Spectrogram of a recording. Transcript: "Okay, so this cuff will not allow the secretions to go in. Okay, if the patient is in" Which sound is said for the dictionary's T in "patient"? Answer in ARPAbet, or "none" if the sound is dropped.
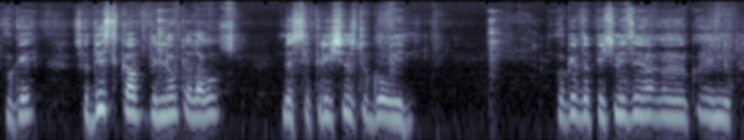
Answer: none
